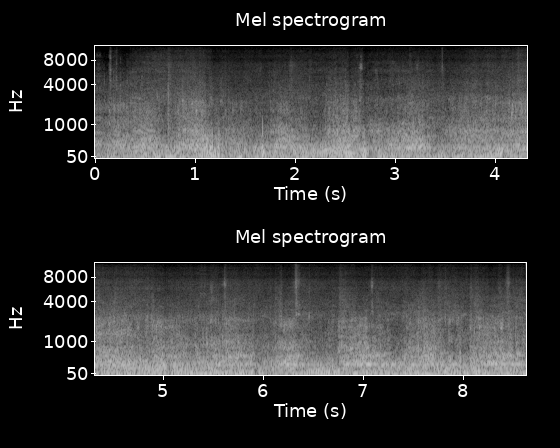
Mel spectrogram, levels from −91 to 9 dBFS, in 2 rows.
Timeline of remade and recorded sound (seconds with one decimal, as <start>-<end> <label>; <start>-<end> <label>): 0.0-0.7 recorded; 0.7-2.1 remade; 2.1-3.3 recorded; 3.3-8.6 remade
